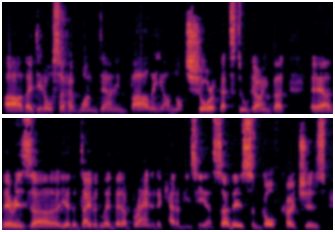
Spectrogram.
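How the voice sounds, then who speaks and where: A middle-aged Australian man, a golf coach speaking as a guest in a relaxed, rambling interview with many fillers. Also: medium pitch, normal speed, breathy edge, no echo, low-quality recording. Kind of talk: casual interview chat. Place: home, residence in Jakarta.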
